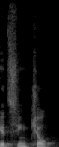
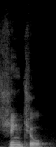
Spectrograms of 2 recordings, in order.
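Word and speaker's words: Xingqiu: And stop pronouncing itcho. It's Shingcho.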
